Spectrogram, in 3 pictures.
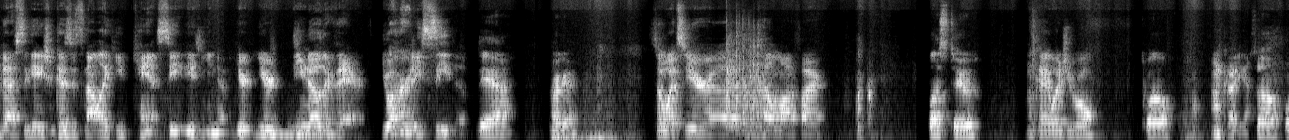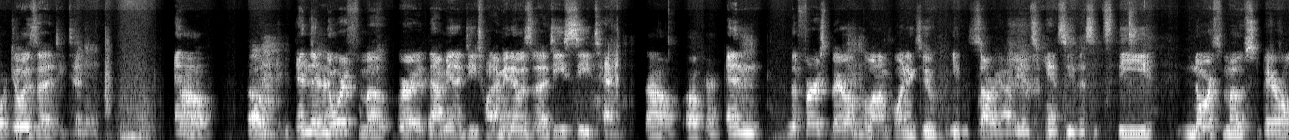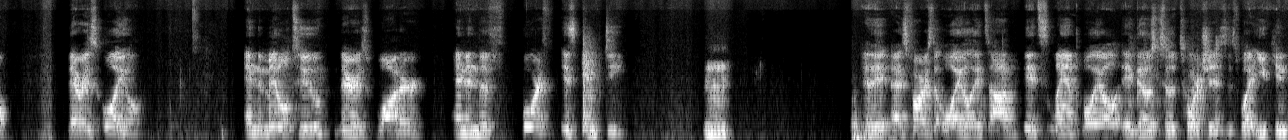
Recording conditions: poor sound quality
